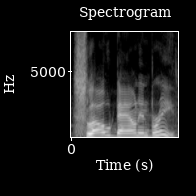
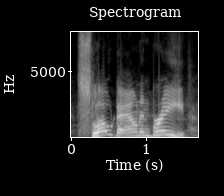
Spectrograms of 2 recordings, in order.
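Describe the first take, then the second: First: Slow, calm repeat. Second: Slow, calm demonstration. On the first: Preacher repeating the advice to the congregation, slow and calm. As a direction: let it settle, slowly. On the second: Preacher showing the congregation how to slow down, slow and calm. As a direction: breathe it out slowly. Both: Shown as a demonstration.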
